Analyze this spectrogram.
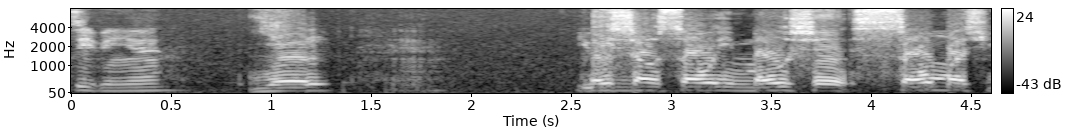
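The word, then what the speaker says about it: Yeun: Stephen Young, I don't know how to pronounce Stephen it. Yin.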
